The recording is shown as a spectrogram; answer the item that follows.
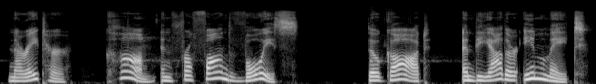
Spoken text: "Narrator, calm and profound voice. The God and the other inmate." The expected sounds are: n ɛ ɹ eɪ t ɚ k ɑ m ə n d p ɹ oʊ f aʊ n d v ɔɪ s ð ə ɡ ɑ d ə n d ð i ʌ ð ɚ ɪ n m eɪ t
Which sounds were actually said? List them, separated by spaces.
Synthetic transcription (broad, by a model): n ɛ ɹ eɪ t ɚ k ɑ m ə n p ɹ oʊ f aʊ n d v ɔɪ s ð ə ɡ ɑ d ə n ð i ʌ ð ɚ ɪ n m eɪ t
